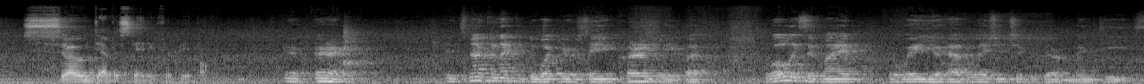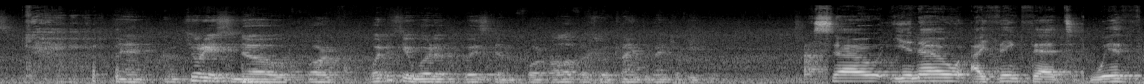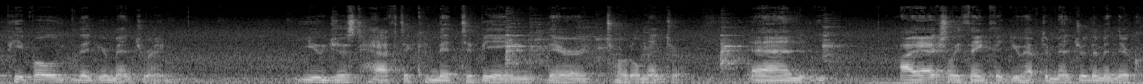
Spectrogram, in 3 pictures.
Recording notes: This episode was recorded live in front of a captive audience in Sydney, Australia. Minor edits have been made to the episode to improve sound quality and flow.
